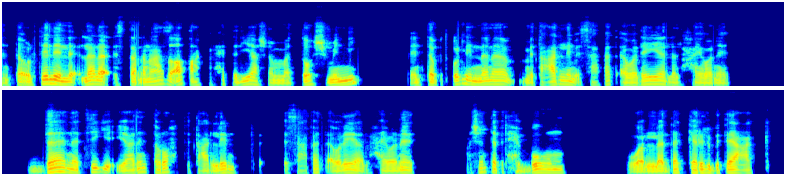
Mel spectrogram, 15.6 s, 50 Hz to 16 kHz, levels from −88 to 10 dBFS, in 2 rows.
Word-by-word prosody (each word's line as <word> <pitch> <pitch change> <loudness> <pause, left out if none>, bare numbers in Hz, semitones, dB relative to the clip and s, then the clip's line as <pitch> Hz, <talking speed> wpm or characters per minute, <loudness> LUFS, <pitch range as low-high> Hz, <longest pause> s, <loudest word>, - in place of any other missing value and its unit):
أنت 80 - -4
قُلت 95 +8 +1
لي 135 -2 +8
لا، 105 +3 +3
لأ، 120 - +5
استنّى - - -1
أنا - - +2
عايز - - -1
أقاطعك - - +4
في - - -27
الحِتّة - - -8
دي 120 +4 +1
عشان 100 -7 -4
ما 80 -1 -2
تتوهش 105 +1 -1
مِنِّي، 105 +8 +2 0.5
أنت - - -1
بتقول 115 - -2
لي 130 - +2
إن 105 -1 +2
أنا 115 0 +1
متعلم 115 -4 -1
إسعافات - - -8
أولية 110 +9 +1
للحيوانات. 80 -5 -4 0.8
ده 115 - +4
نتيج 115 +4 -1
يعني 85 +6 0
أنت 125 +1 -4
رُحت 125 +2 0
اتعلمت 95 +6 -2 0.5
إسعافات - - -7
أولية 100 -3 +2
للحيوانات، 85 +4 -2 0.5
عشان 120 - -4
أنت 130 - -1
بتحبهم، 105 +7 0 0.6
والّا 75 +2 +3
ده 105 +6 0
الCareer 105 0 +1
بتاعك؟ 95 -2 +1
100 Hz, 155 wpm, -25 LUFS, 85-115 Hz, 0.8 s, لي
